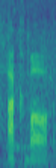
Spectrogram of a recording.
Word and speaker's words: Akbar: Akbar, and it's pronounced akbar.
